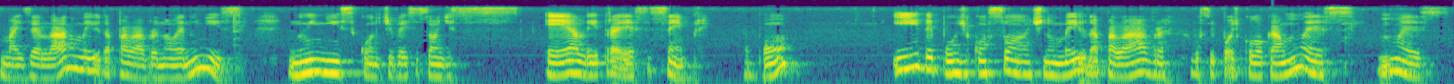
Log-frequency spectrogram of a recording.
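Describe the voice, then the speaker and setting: Brazilian online teacher, patient, gravelly voice, slow clear examples, lo-fi recording. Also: medium pitch. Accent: Brazilian Portuguese. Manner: patient, checks in with "tá?" after each point; spells out example words slowly. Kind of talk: online spelling lesson. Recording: dull lo-fi recording.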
